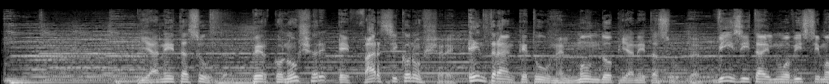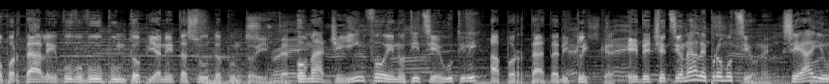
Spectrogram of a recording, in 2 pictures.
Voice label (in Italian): spot radio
